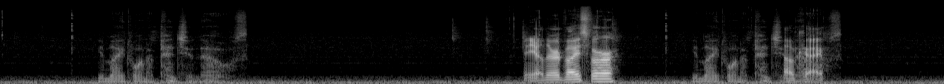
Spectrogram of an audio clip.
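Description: A man speaks quietly in a low voice, close by.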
